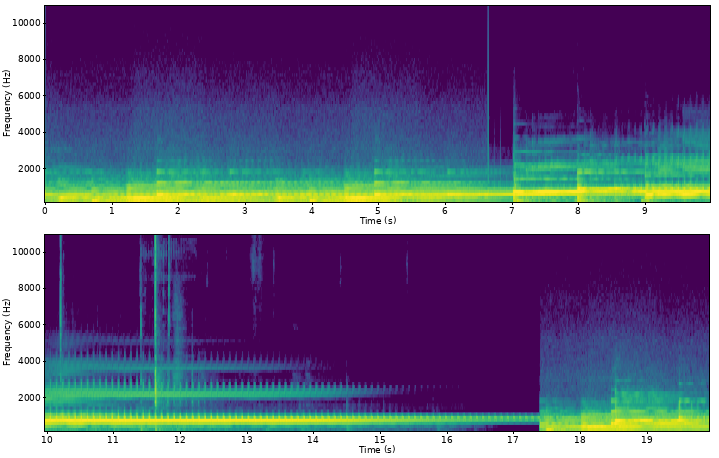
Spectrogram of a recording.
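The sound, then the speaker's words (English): A Make Noise Morphogene granular module fed through a Magneto delay, with the rest of the effects chain set to dry: dense, shimmering harmonic textures swell, then thin into a sustained ringing tone around the middle before the layered, bell-like texture returns. No talking. “the spring on the Magneto nicely links us to the next example, which is the Make Noise Morphogene and the Magneto. And that's all that's used in this example.”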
